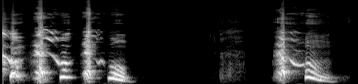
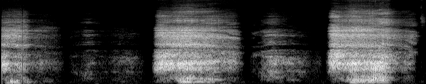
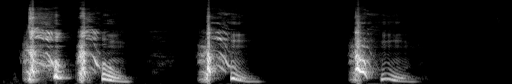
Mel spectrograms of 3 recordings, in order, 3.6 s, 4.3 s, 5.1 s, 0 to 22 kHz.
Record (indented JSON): {
  "cough_length": "3.6 s",
  "cough_amplitude": 32768,
  "cough_signal_mean_std_ratio": 0.51,
  "exhalation_length": "4.3 s",
  "exhalation_amplitude": 32768,
  "exhalation_signal_mean_std_ratio": 0.57,
  "three_cough_length": "5.1 s",
  "three_cough_amplitude": 32768,
  "three_cough_signal_mean_std_ratio": 0.38,
  "survey_phase": "beta (2021-08-13 to 2022-03-07)",
  "age": "65+",
  "gender": "Male",
  "wearing_mask": "No",
  "symptom_none": true,
  "smoker_status": "Ex-smoker",
  "respiratory_condition_asthma": false,
  "respiratory_condition_other": false,
  "recruitment_source": "REACT",
  "submission_delay": "5 days",
  "covid_test_result": "Negative",
  "covid_test_method": "RT-qPCR",
  "influenza_a_test_result": "Negative",
  "influenza_b_test_result": "Negative"
}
